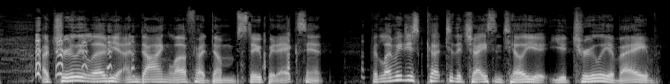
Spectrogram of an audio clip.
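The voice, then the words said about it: Put-on Australian accent, fairly good. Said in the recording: “you're pretty good, but your Australian version of you is so different from the American version of you”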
